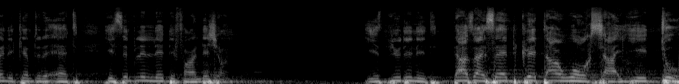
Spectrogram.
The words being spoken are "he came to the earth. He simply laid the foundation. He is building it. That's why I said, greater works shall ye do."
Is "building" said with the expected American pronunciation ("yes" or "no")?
no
